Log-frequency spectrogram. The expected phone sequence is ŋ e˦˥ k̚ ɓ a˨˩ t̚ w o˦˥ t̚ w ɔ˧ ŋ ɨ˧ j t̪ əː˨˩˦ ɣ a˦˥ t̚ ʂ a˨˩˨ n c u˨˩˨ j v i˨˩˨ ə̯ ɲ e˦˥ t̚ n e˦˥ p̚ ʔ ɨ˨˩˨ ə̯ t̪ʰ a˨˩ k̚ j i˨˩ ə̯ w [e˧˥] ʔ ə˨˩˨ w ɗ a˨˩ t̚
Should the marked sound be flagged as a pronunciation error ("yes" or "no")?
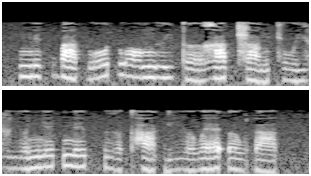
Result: yes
